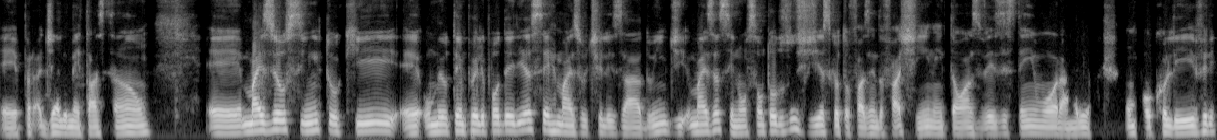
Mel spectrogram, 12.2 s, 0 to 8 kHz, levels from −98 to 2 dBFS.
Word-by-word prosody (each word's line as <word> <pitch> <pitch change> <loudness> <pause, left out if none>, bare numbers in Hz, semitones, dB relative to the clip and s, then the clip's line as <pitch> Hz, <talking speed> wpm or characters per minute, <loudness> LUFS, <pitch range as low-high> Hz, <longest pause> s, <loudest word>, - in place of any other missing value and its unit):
eh, 90 0 -1
pra 90 - -6
de 105 +2 0
alimentação. 100 +2 0 0.6
Eh, 100 +1 +3
mas 130 +3 +5
eu 150 0 +5
sinto 130 -2 0
que, 125 +1 +1
eh, 105 +2 +3
o 105 - -1
meu 120 +1 +3
tempo, 125 +2 +1
ele 125 0 +4
poderia 130 +2 +2
ser 140 -4 +1
mais 110 -3 0
utilizado 100 -1 -4
em 125 +2 +1
di 105 -4 -6
mas, 120 +3 +1
assim, 145 -8 0
são 115 +3 -2
todos 125 +3 0
os 165 - -2
dias 110 0 -2
que 110 - 0
eu - - -1
tô - - -4
fazendo 95 -1 -2
faxina, 95 +1 -2
então, 90 0 -2
às 95 -2 -2
vezes, 95 +1 -5
tem 100 +1 -2
um 100 -1 -2
horário 95 -1 0 0.4
um 105 - -1
pouco 95 +3 -1
livre 105 +5 +2
105 Hz, 195 wpm, -23 LUFS, 95-125 Hz, 0.6 s, mas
